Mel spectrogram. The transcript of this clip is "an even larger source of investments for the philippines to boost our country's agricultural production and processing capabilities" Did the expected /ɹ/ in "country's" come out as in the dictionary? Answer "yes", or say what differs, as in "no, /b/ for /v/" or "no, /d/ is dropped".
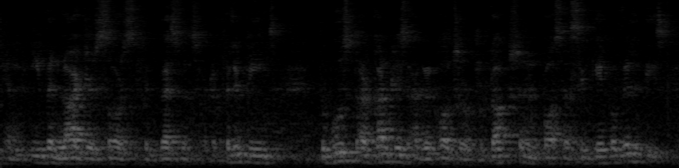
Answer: yes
